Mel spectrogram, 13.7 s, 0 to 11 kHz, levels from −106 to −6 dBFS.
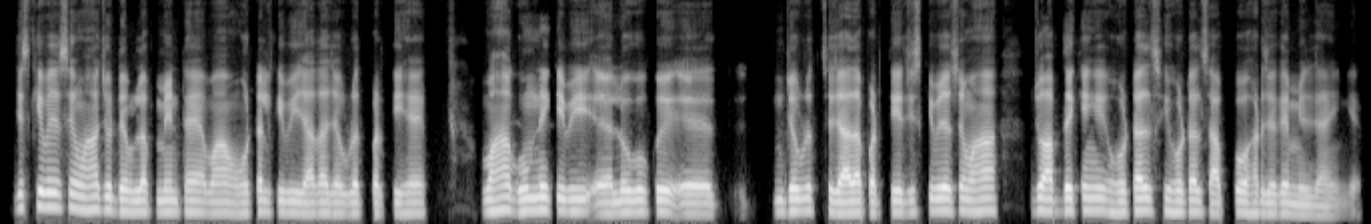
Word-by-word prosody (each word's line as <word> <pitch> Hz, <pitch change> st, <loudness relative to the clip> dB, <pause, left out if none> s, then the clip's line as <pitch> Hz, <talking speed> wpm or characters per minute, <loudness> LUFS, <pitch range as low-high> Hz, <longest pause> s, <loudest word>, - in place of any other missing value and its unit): जिसकी 165 Hz, +3 st, 0 dB
वजह 175 Hz, -1 st, +2 dB
से 165 Hz, +1 st, -2 dB
वहाँ 150 Hz, -1 st, +1 dB
जो 145 Hz, 0 st, 0 dB
डेवलपमेंट 125 Hz, 0 st, 0 dB
है, 125 Hz, -1 st, +1 dB
वहाँ 120 Hz, 0 st, -1 dB
होटल 115 Hz, +3 st, -2 dB
की 120 Hz, +1 st, -4 dB
भी 120 Hz, 0 st, -1 dB
ज़्यादा 115 Hz, 0 st, 0 dB
ज़रूरत 115 Hz, 0 st, -2 dB
पड़ती 115 Hz, 0 st, -3 dB
है। 115 Hz, 0 st, -2 dB, 0.6 s
वहाँ 135 Hz, +3 st, +3 dB
घूमने 140 Hz, +2 st, +2 dB
की 140 Hz, 0 st, 0 dB
भी 130 Hz, 0 st, 0 dB
अ, 115 Hz, -, +1 dB
लोगों 125 Hz, +2 st, +1 dB
के 110 Hz, -4 st, +2 dB
अ, -, -, -11 dB, 0.6 s
ज़रूरत 135 Hz, +2 st, +1 dB
से 130 Hz, -, -1 dB
ज़्यादा 120 Hz, 0 st, +6 dB
पड़ती 120 Hz, +1 st, -2 dB
है, 125 Hz, -, +2 dB
जिसकी 125 Hz, +4 st, -6 dB
वजह 135 Hz, 0 st, +4 dB
से 140 Hz, +2 st, -2 dB
वहाँ 135 Hz, +1 st, +1 dB, 0.4 s
जो 145 Hz, +2 st, +3 dB
आप 135 Hz, -1 st, +5 dB
देखेंगे, 140 Hz, 0 st, +2 dB
होटल्स 130 Hz, +2 st, +1 dB
ही 135 Hz, -, -1 dB
होटल्स 125 Hz, 0 st, -1 dB
आपको 115 Hz, +2 st, 0 dB
हर 115 Hz, 0 st, -3 dB
जगह 115 Hz, 0 st, -1 dB
मिल 100 Hz, -2 st, -4 dB
जाएँगे। 90 Hz, -1 st, -9 dB
125 Hz, 190 wpm, -22 LUFS, 115-135 Hz, 0.6 s, ज़्यादा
